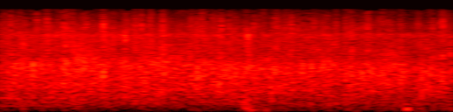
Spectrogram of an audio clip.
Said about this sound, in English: And we want to celebrate your uh, coming home today by letting it be known by saying amen and clap and applause. We welcome you all.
